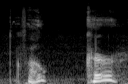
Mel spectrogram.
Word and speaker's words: Fokker: In 1926, Admiral Byrd and Floyd Bennett had flown a Fokker that's how you pronounce it, Fokker Admiral trimotor from Spitsbergen, Norway to the North Pole.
